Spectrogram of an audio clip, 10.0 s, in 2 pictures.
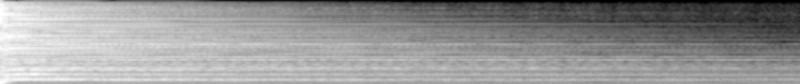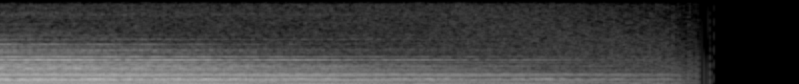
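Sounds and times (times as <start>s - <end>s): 
open hi-hat played with foot: 0.0s - 2.1s.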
